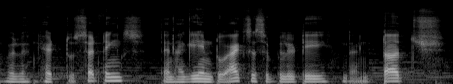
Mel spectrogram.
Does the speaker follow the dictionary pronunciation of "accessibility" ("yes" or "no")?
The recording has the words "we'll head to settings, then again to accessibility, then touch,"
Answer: yes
